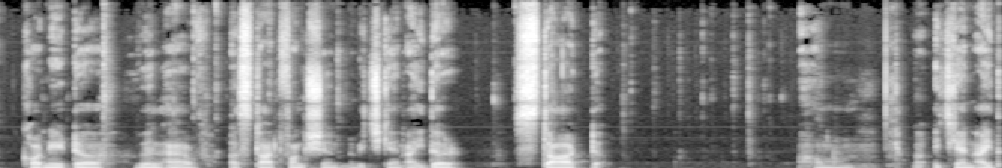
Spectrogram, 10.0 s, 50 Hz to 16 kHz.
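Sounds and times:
keyboard keys clicking: 6.3 - 7.9.

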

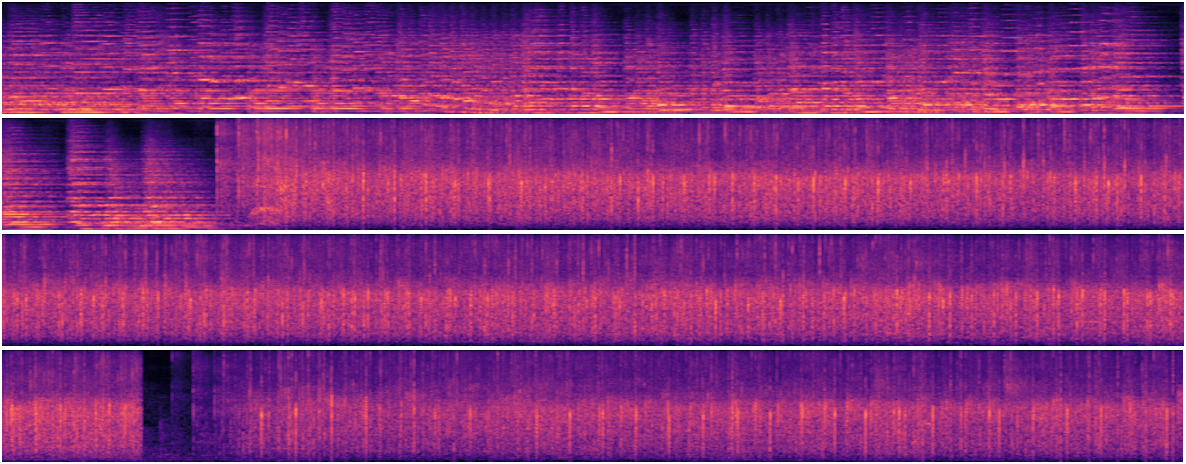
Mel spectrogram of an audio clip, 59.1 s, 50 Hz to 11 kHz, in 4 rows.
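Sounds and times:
audience applauding: 17.4 - 59.0.

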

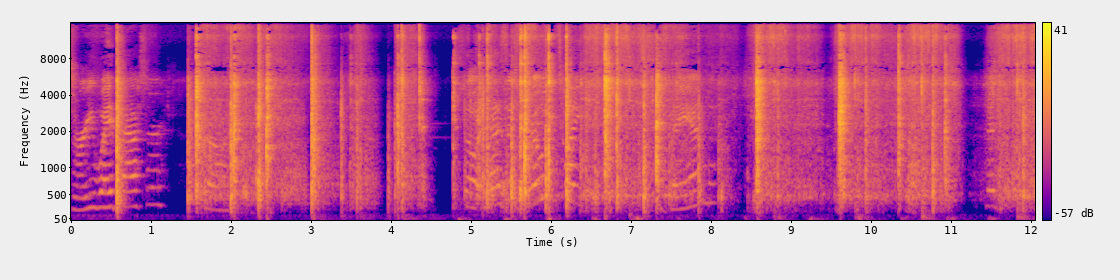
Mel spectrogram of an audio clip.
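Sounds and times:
hockey stick clacking puck: 1.5 - 12.0.

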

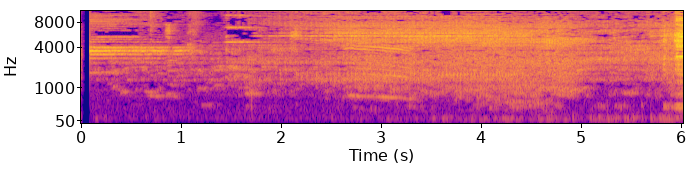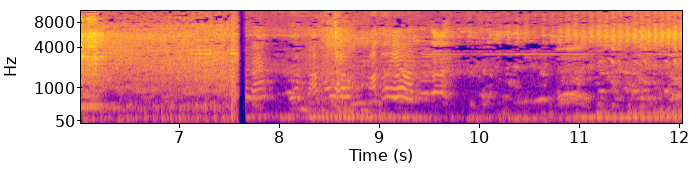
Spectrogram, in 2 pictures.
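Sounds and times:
road traffic passing: 0.8 - 12.0
vehicle horn: 5.8 - 6.5.

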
